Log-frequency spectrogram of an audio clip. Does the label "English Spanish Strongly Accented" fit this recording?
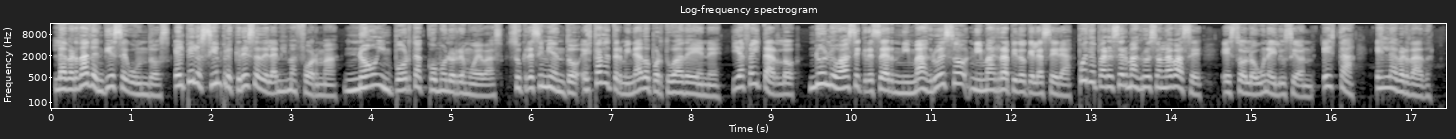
No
